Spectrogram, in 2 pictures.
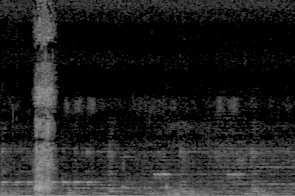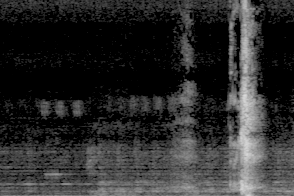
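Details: Two or three short, sharp sneezes, the last the loudest, over soft background music; sneezing.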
